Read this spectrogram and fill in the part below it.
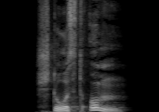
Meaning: inflection of umstoßen: 1. second-person plural present 2. plural imperative
- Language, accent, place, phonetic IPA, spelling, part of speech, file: German, Germany, Berlin, [ˌʃtoːst ˈʊm], stoßt um, verb, De-stoßt um.ogg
